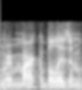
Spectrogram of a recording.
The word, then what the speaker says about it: Remarkablism: never seen the word before so am I pronouncing remarkable ISM correctly that's it um you got it and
